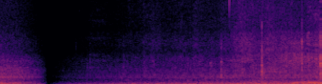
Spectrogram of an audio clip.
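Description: Open-air outdoor ambience at a shrine, dominated by a steady, breathy rush of wind that swells gradually louder, with a brief dip near the start and no one speaking.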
